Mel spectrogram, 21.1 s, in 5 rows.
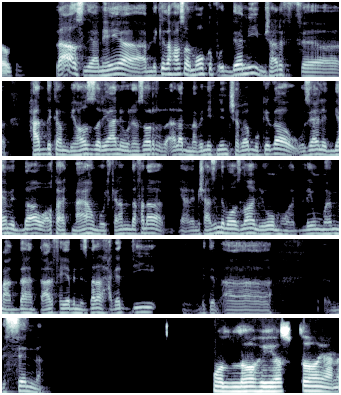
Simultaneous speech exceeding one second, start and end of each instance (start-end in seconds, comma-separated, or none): none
